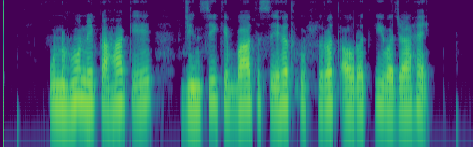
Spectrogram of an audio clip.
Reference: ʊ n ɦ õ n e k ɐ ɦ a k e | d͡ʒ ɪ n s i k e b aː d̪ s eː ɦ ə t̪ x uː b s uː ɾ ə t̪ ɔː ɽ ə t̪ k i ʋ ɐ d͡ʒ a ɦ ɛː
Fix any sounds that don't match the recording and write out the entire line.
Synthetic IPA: ʊ n ɦ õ n e k ɐ ɦ a k e | d͡ʒ ɪ n s i k e b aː d̪ s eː ɦ ə t̪ x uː b s uː ɾ ə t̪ ɔː ɾ ə t̪ k i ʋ ɐ d͡ʒ a ɦ ɛː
